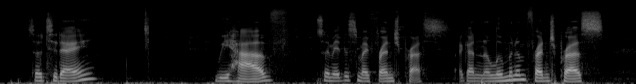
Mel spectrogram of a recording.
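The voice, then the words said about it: Slightly raspy voice. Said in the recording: “I hear my voice getting raspy”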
